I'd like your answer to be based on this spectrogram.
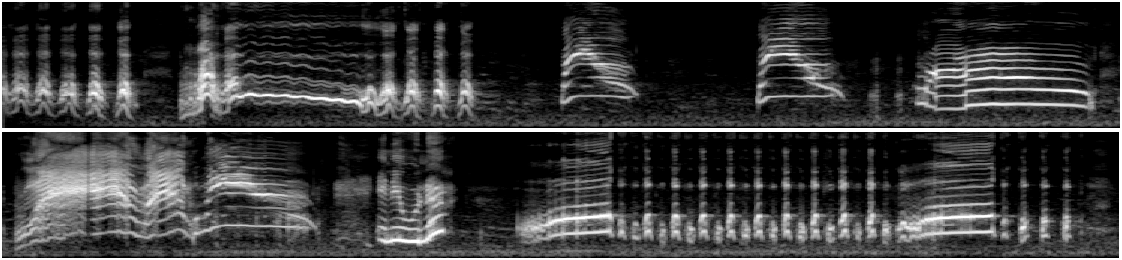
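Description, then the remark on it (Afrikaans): A person vocally imitates animals, first a dog, then a cat: a run of dog-like barks and yelps, followed by drawn-out, wavering cat meows, delivered loudly with short pauses between calls. “Die eerste een was die hond gewees en dan is dit die kat.”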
